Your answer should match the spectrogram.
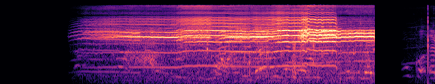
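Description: A group of Asian small-clawed otters calling together while waiting to be fed: many high-pitched squeaks and chirps overlapping. The sound fades in about a second in and cuts off suddenly near the end.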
